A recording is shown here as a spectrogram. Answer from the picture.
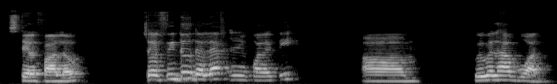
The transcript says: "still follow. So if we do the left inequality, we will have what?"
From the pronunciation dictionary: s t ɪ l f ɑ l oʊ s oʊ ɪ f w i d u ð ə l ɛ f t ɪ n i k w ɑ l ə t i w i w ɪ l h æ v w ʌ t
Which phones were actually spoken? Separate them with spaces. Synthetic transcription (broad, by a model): s t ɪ l f ɑ l oʊ s oʊ ɪ f w i d u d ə l ɛ f t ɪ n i k w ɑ l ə t i w i w ɪ l h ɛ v w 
